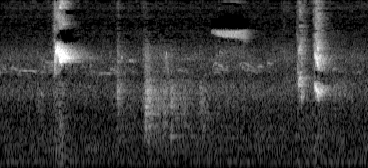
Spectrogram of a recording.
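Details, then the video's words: In the morning, a little spiderhunter gives a sharp high chirp, then scattered softer notes and a thin whistle, ending with a quick double chirp, over low background rustle. "Suara Burung Sogok ontong di pagi hari"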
